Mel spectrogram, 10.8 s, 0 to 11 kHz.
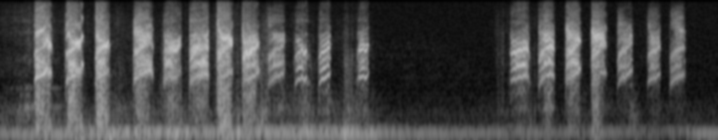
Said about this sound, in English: Start recording now. I'm going to be handling bird 405.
